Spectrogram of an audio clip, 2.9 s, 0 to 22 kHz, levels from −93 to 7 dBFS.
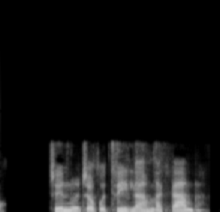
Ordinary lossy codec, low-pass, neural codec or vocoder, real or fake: MP3, 96 kbps; 7.2 kHz; codec, 16 kHz, 2 kbps, X-Codec, HuBERT features, trained on balanced general audio; fake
